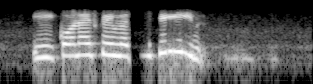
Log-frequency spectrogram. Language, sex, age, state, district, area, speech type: Telugu, female, 30-45, Telangana, Jangaon, rural, conversation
